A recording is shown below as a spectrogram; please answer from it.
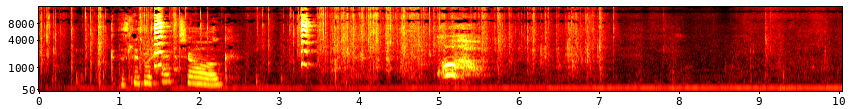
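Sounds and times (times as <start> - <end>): plush toy rustling and crinkling: 0.0 - 7.8
steady low hum: 2.1 - 10.0.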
